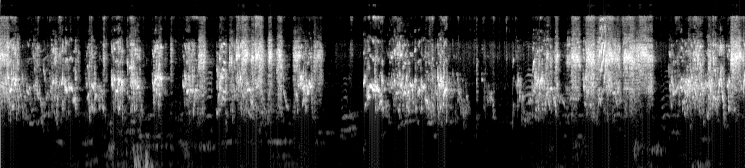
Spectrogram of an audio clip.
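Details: Several budgies singing as they eat, bursts of rapid buzzy chirping chatter separated by short gaps, with occasional low pecking knocks.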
